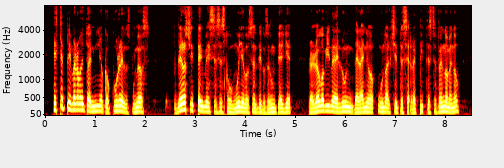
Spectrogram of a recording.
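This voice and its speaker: Very fast male voice, dark and mellow, medium in pitch with ordinary pitch variation, in a dry, close sound with no echo. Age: 50s. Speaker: business consultant. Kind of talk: casual chat. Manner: halting.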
